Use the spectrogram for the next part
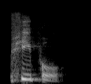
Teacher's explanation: if you say the word with the b phoneme, the b, you'll see there's not much movement of the paper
